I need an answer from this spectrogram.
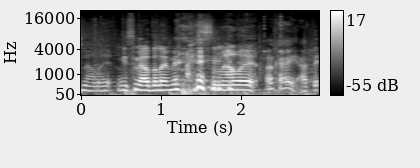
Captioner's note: laughs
